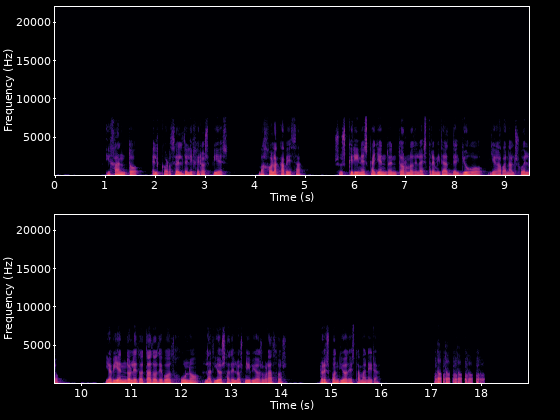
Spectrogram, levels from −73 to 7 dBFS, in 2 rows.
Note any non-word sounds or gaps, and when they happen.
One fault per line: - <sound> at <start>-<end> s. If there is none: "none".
- laugh at 17.1-18.1 s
